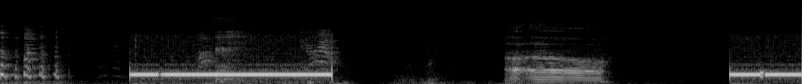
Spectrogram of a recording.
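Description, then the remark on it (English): Two long, steady ringback tones of an outgoing phone call, loud, with a pause between them; brief talk and a short laugh-like voice fill the gaps. “Answer the phone, boy.”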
